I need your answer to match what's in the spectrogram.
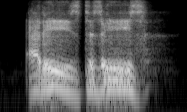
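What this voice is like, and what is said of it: Sergeant Slaughter impression. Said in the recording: “voiced the Sarge ... Can you give us an impersonation ... It's a very practiced rendition”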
